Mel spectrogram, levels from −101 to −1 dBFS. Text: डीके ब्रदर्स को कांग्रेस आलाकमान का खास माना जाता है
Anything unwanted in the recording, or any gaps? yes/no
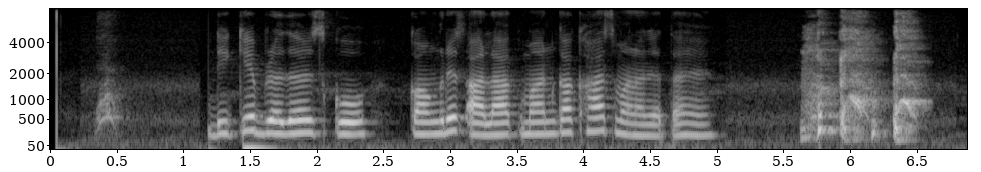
yes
